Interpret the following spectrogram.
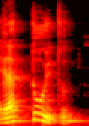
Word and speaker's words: gratuito: hiato então a correção a pronúncia culta de gratuito é gratuito com a tônica no u do ditongo ui trata-se de uma trata-se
